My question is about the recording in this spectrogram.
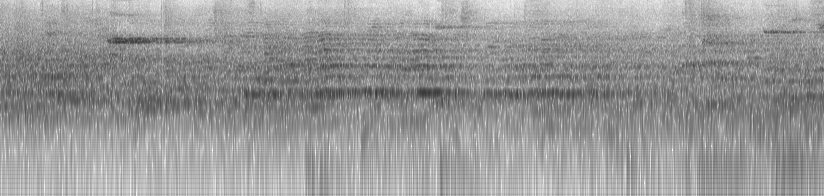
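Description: Overlapping voices of players and spectators in a gymnasium, with a volleyball bouncing on the hardwood court.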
